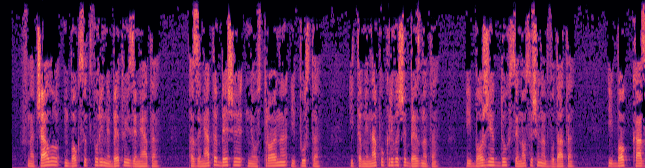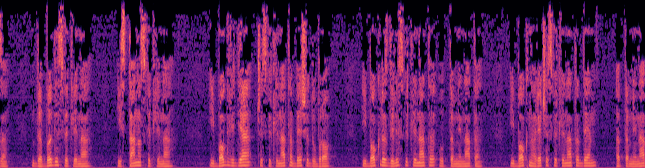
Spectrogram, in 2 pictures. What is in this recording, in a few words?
bulgarian bible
